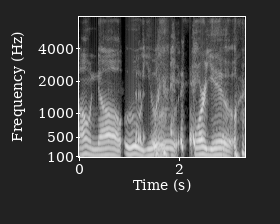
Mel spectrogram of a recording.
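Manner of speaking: put-on sarcastic sympathy. Imitating how the other speaker just said it: imitating a sarcastic "oh no". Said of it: "You said that like, like you felt so bad, like, sarcastic".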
